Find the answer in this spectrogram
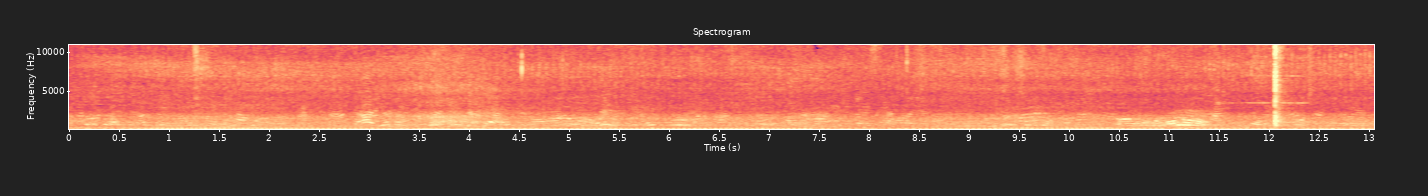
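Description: Motor scooter engines running close by as scooters push slowly through a crowded street market, a steady low rumble under the mixed chatter of vendors and shoppers.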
